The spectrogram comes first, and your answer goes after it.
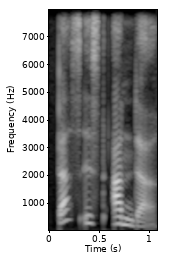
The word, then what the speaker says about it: Unter: « Unter » se prononce « Ander », n'est-ce pas ?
